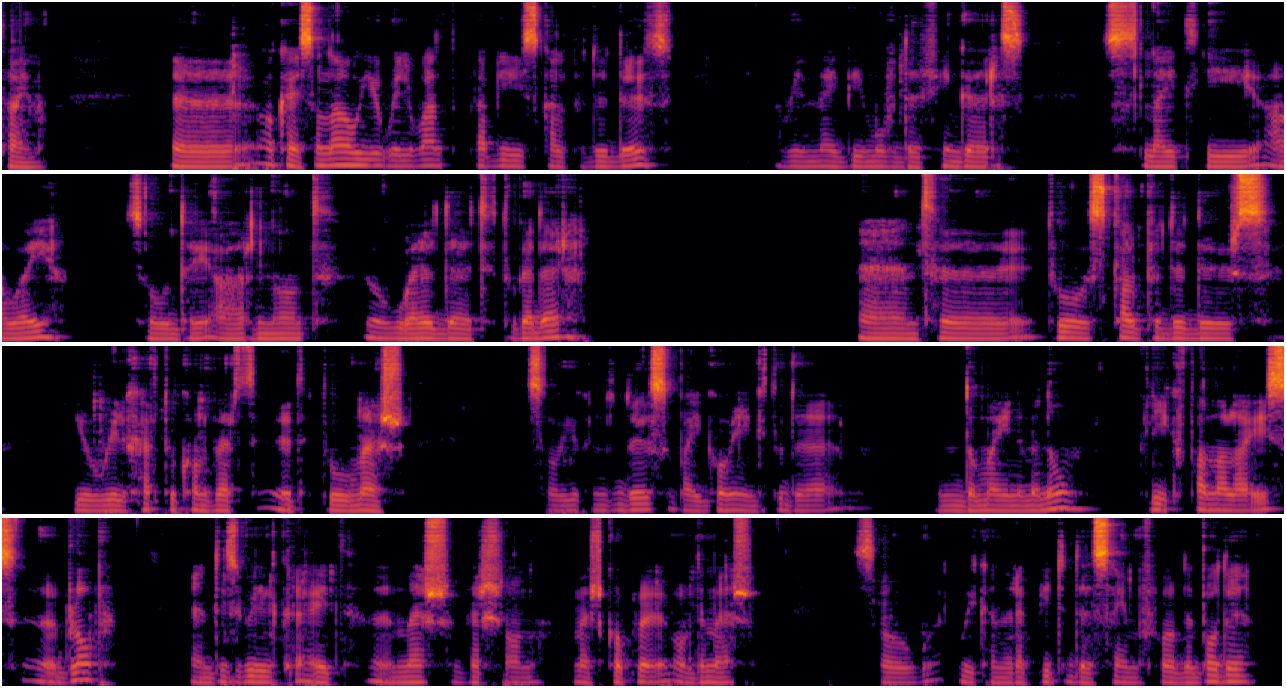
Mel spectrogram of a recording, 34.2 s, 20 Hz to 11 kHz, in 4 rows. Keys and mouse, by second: 0.7 click, 1.1 click, 1.6 alt+s, 2.3 click, 2.6 g, 3.2 drag, 4.1 click, 4.3 click, 4.7 g, 5.7 click, 7.4 click, 7.8 click, 8.2 g, 9.6 drag, 10.2 click, 10.9-12.3 drag, 12.3 r, 13.0-13.4 drag, 13.5 r, 14.1-14.4 drag, 14.8 drag, 15.5 click, 15.8 g, 16.5 click, 16.9 r, 17.6 r, 18.2 g, 19.0-19.5 drag, 20.1 shift+middle click, 20.3 shift+drag, 20.6 alt+a, 22.2-26.1 drag, 26.4 click, 27.1 shift+middle drag, 27.5 g, 29.9 g, 31.1 alt+a, 31.5 shift+drag, 32.0 click, 33.3-34.1 drag.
